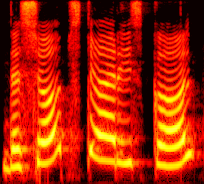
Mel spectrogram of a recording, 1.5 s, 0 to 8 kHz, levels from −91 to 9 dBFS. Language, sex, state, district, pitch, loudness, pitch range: English, female, Arunachal Pradesh, Lower Dibang Valley, 305 Hz, -13 LUFS, 275-350 Hz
